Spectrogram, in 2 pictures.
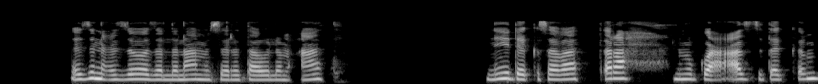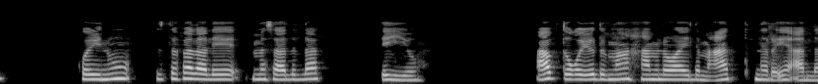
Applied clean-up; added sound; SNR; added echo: none; none; none; none.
